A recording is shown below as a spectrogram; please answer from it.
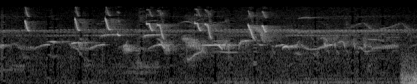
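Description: Birds in a lone tree beside an asphalt parking lot sing and chirp in quick, bright phrases, several calls overlapping at moderate distance over a faint steady background hiss.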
